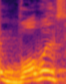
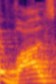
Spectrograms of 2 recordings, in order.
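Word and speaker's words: vowels: ध्यान आपको रखना है कि इन्हें वोवल्स नहीं, इन्हें वाल्स कहते हैं।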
